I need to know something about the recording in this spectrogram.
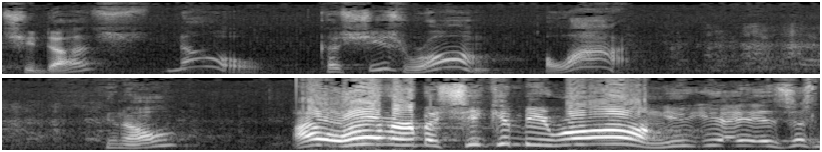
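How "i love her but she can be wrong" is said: loud. Real, not acted. Joking about his wife.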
